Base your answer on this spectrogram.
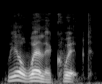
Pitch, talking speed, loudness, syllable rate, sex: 150 Hz, 235 wpm, -15 LUFS, 7.7 syllables/s, male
